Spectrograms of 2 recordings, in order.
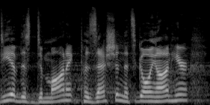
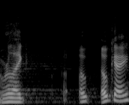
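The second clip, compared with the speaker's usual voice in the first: ordinary talk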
